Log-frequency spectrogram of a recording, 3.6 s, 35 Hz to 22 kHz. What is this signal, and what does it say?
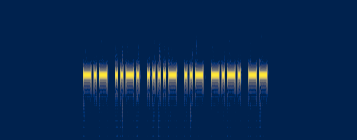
Morse code, heard as a keyed tone, about 46 wpm, 700 Hz. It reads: KF4UCM
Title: USA Call Signs - 6 Characters - 45wpm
